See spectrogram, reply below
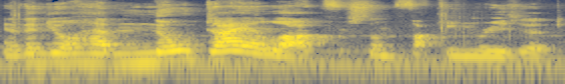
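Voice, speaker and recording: A man chatting casually while playing a game, swearing freely and breaking into loud outbursts. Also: on the high side, moderate pace, slight background noise. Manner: animated, swears freely, bursts into shouts. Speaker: gaming streamer. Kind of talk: casual let's-play chat.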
